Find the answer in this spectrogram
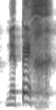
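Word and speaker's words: נפש: en el hebreo es nepesh, se pronuncia nepej, la CH en hebreo se pronuncia como J, nepesh, murió.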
